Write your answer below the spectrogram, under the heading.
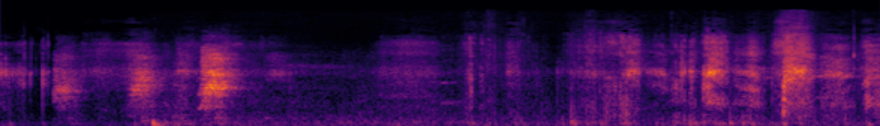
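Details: Boston Terrier from a kennel, coaxed by a person in Hungarian to say hello on command, answering with short high whining yelps and thin tonal whines at irregular intervals, broken up by the person's repeated prompting speech.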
